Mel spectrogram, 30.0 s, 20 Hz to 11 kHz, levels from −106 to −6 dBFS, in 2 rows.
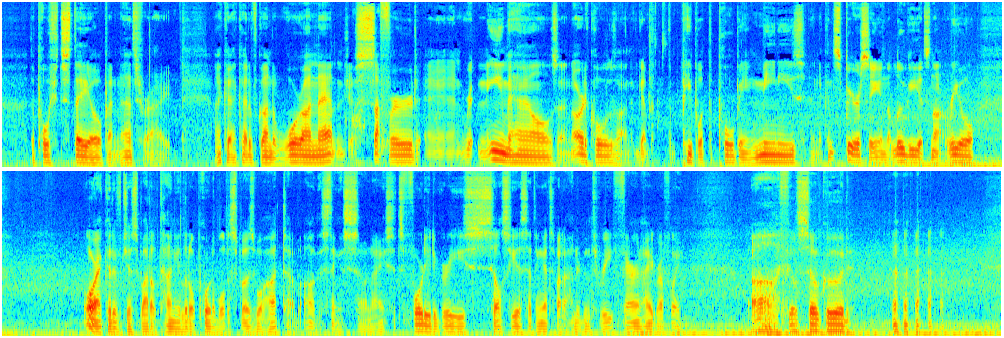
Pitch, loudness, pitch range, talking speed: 80 Hz, -30 LUFS, 70-90 Hz, 160 wpm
